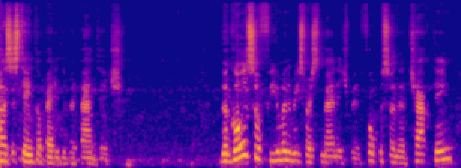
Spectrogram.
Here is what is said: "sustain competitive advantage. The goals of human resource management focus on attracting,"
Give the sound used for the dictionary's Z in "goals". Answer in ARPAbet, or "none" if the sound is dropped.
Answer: S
